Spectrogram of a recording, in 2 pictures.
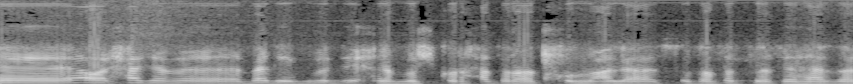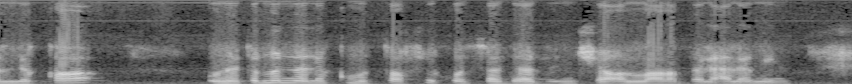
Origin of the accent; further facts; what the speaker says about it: Palestine; التأكيد على الثوابت بالنسبة لنا كفلسطيني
